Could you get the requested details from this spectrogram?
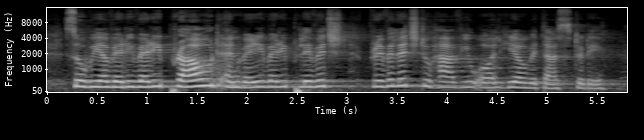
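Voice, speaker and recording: Against noticeable background noise, a woman with a high voice talks at a fairly quick pace with ordinary pitch variation and hardly any pauses. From India (Kolkata). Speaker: conference director. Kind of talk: welcome speech. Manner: halting.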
